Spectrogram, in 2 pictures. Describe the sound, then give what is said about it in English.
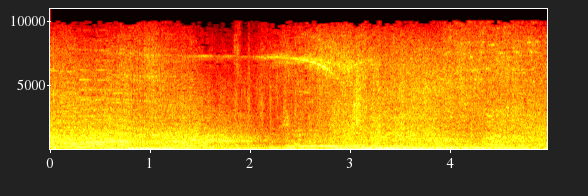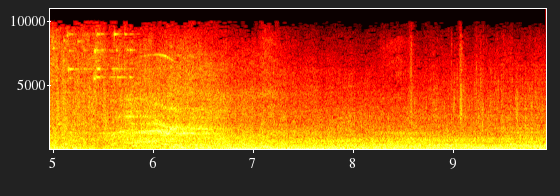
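A dense, loud roar of movie-style explosion effects fills the whole stretch, a sustained, rumbling wall of noise with faint whistling and screeching layers, and no speech. “Okay, obviously I have an obsession with big, crazy explosions.”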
